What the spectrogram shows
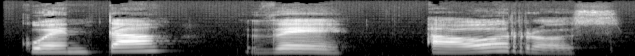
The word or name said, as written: cuenta de ahorros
